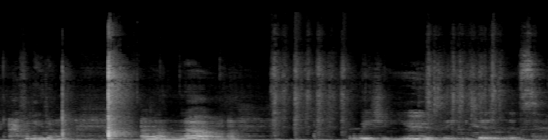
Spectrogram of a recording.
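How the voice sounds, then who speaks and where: Delivered at a moderate pace, the speech carries audible room echo. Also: woman. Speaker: cooking vlogger. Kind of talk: casual cooking tutorial. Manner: halting, stuttering.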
